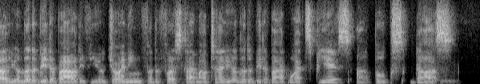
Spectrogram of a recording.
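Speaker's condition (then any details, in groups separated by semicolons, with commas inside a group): No condition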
